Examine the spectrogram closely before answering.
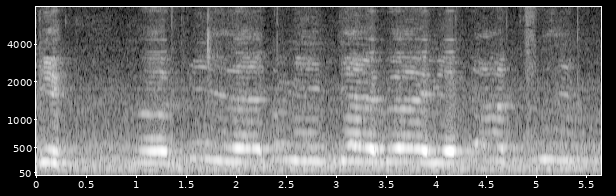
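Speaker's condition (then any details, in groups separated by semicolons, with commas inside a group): Cerebral palsy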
